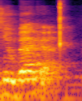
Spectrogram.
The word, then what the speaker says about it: New Becca: It's New Becca. Rhymes with Rebecca.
